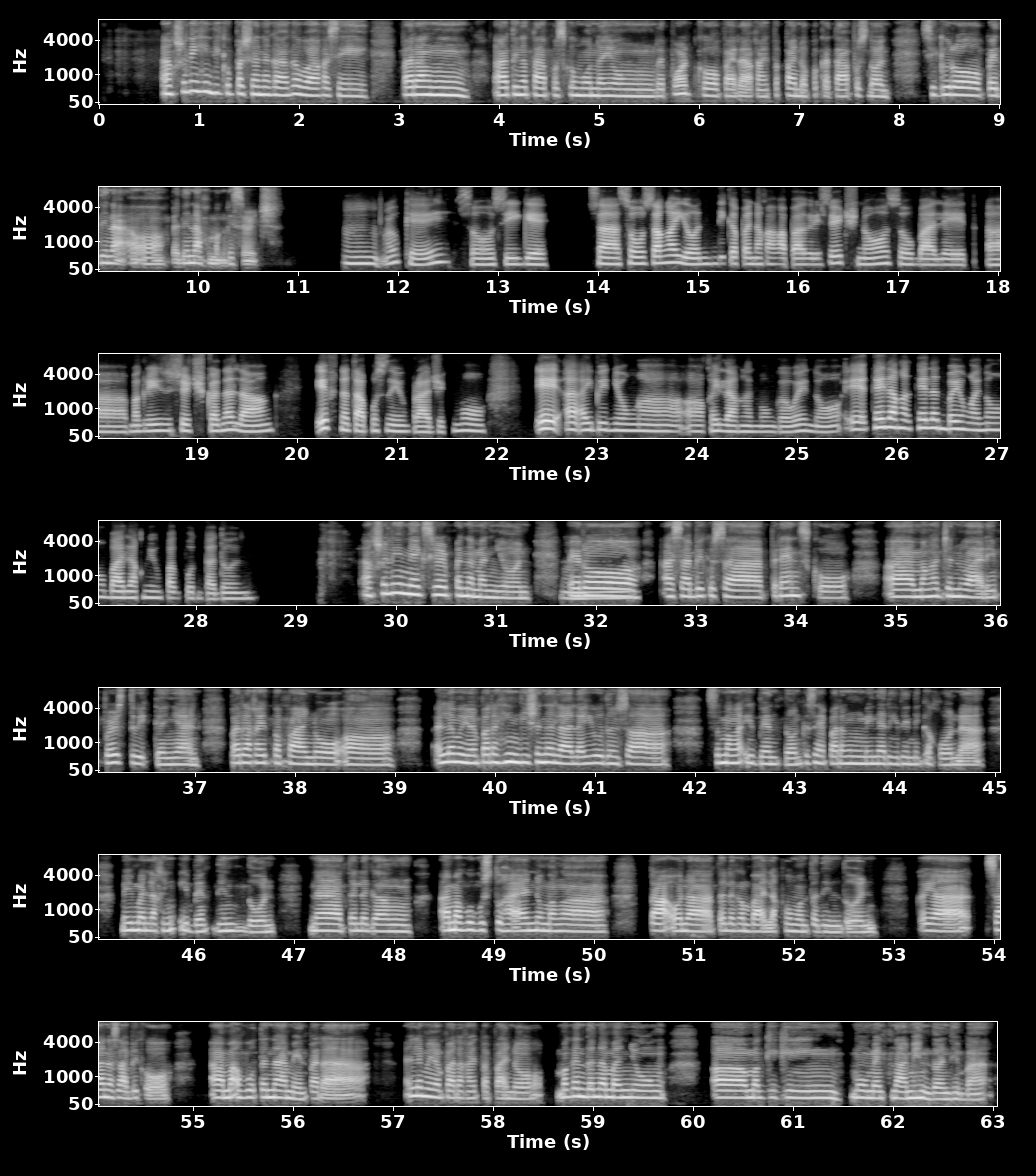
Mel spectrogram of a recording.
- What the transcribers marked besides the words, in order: other background noise
- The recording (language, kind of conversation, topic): Filipino, advice, Paano ako makakapag-explore ng bagong lugar nang may kumpiyansa?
